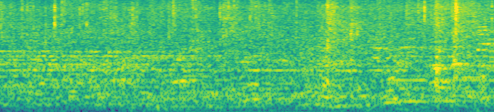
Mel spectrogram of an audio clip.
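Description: Faint, irregular crinkling of cellophane-wrapped stationery being handled, over the steady background noise of a shop.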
